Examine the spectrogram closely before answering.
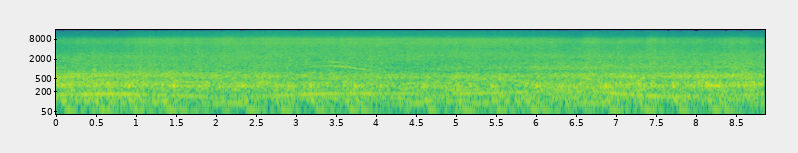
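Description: Steady rushing hiss of Flyboard water jets spraying from the board's nozzles, over the steady drone of the jet ski's engine running hard to pump water up the hose.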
